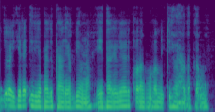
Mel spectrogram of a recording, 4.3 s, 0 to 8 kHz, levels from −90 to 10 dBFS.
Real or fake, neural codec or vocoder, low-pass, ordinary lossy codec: fake; codec, 44.1 kHz, 1.7 kbps, Pupu-Codec; 7.2 kHz; none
